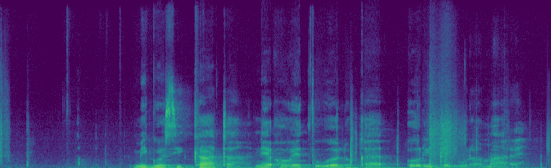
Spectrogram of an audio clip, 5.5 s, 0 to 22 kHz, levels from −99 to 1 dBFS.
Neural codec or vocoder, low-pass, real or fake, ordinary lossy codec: vocoder, 44.1 kHz, 128 mel bands, Pupu-Vocoder; none; fake; none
